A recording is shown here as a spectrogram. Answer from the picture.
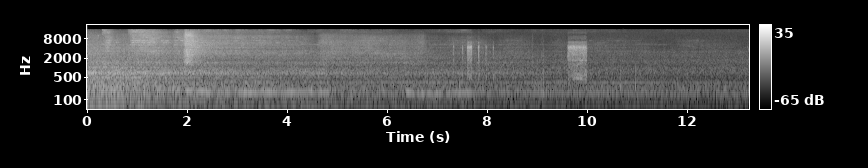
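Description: Norfolk Southern freight train's trailing diesel locomotives and cars rolling away, a steady low engine drone with wheel and rail noise fading as the train recedes. A brief high squeal comes about two seconds in, and a short rush of noise about ten seconds in.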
